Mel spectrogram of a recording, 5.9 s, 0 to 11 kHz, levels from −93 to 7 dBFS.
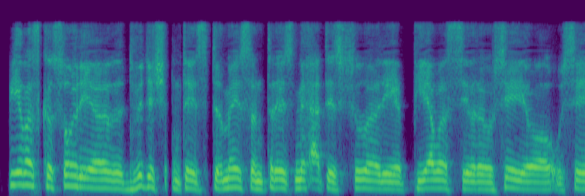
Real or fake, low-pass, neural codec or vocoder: fake; 7.2 kHz; codec, 16 kHz, 1.1 kbps, Voila-Tokenizer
